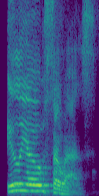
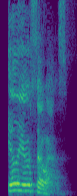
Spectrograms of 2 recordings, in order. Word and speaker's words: iliopsoas: mad about this one iliopsoas I know there's a P in there the P is silent don't ask me why die mad about it elio so has the iliopsoas is two muscles two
